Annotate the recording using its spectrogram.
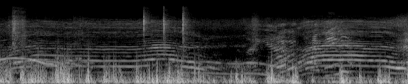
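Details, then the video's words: Fighting cats trade long, harmonic caterwauls that swoop up and sag back down, repeated across the stretch, while people talk nearby. "Real cat fight |Fighting cats|"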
